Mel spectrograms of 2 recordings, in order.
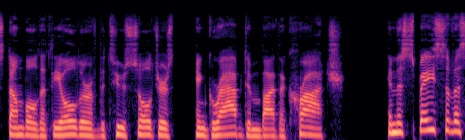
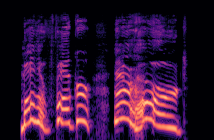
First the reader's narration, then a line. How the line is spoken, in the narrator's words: cried Denise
